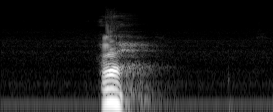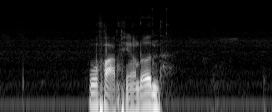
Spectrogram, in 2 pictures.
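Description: A middle-aged man speaks briefly and casually into a close microphone.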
